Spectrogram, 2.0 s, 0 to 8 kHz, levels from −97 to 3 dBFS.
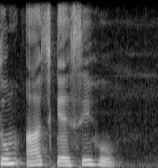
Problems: none marked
